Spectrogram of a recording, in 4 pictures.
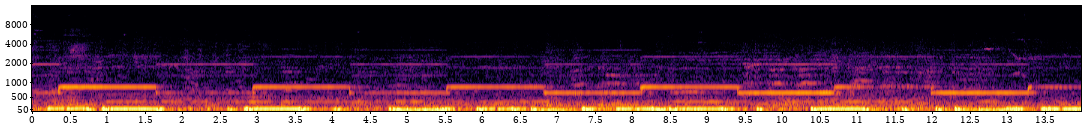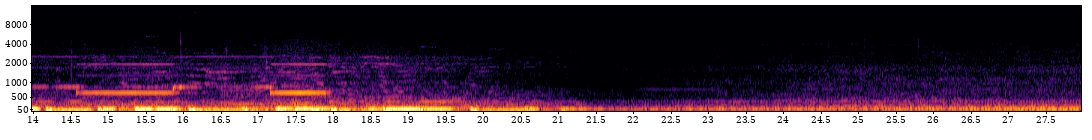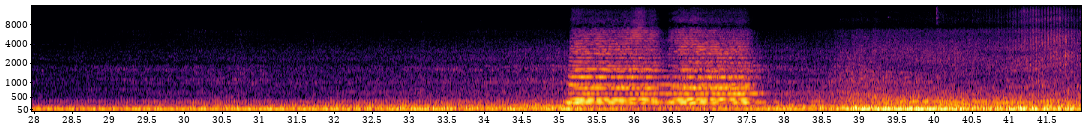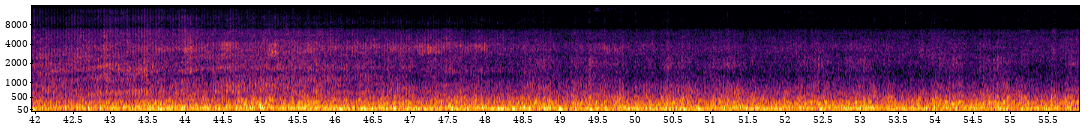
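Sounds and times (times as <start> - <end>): locomotive engine rumble: 0.0 - 55.9
wheel-on-rail noise: 22.1 - 55.9
train horn blasts: 35.0 - 38.0.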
